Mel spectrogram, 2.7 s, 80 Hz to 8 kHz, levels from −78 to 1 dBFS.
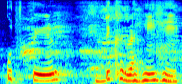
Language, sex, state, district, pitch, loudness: Hindi, female, Madhya Pradesh, Bhopal, 260 Hz, -12 LUFS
